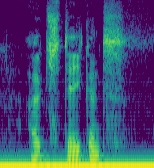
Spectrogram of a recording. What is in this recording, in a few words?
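"uitstekend", Dutch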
